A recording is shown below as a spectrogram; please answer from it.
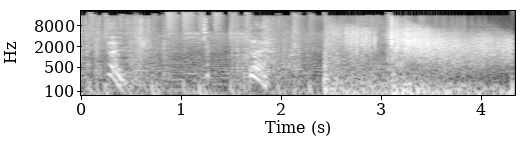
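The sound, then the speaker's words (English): Hand grenade explosions ring out as a few heavy booms and crashes with sharp onsets, the later blasts leaving a loud, sustained rumbling roar. “Your hand grenade seems to have made an impression on them. Maybe another one will discourage them from rushing the building. Let's see what two will do.”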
